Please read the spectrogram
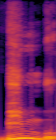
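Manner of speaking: বিম্ব said firmly, the ম্ব cluster clear; pronounced example. Shown as a demonstration. Teacher giving the class বিম্ব clearly. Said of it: "আবার দেখো".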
